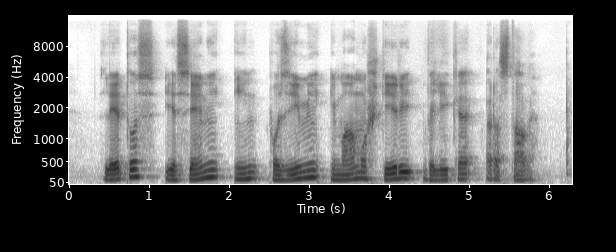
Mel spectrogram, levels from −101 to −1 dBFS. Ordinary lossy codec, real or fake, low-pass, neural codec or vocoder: none; fake; 14.4 kHz; codec, 44.1 kHz, 7.8 kbps, DAC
